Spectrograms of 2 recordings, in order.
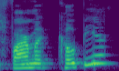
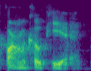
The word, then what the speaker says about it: Pharmacopoeia: Let me just say, if people don't know Hamilton, your show, Hamilton's Pharmacopoeia, is that how you say it? – That's how you say it, or Pharmacopoeia, both are fine.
